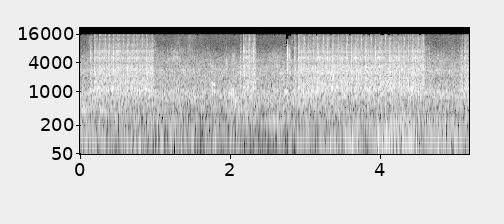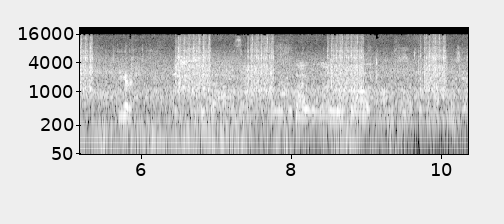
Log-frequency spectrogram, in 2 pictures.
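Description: Distant voices of players talking and calling across an open training pitch, broken by several short bursts of hiss-like noise.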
